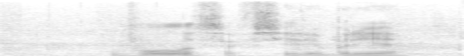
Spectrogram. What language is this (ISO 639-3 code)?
rus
